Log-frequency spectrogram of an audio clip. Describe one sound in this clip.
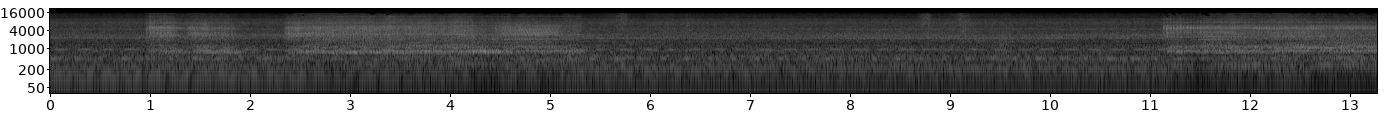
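A chisel scrapes against spinning wood in bursts.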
